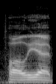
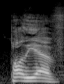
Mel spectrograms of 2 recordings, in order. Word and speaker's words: Poilievre: I'm not sure, but don't sleep on Poilievre.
